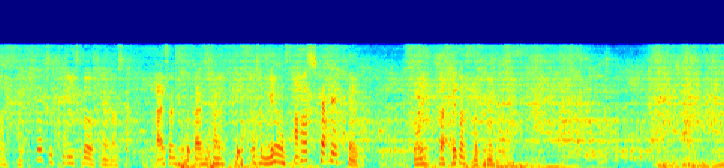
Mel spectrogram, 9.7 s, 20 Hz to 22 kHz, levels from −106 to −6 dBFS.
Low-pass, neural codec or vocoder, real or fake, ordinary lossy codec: 7.2 kHz; codec, 24 kHz, 1 kbps, SNAC; fake; AAC, 48 kbps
